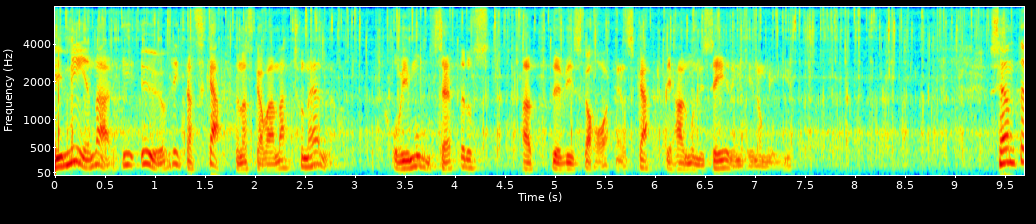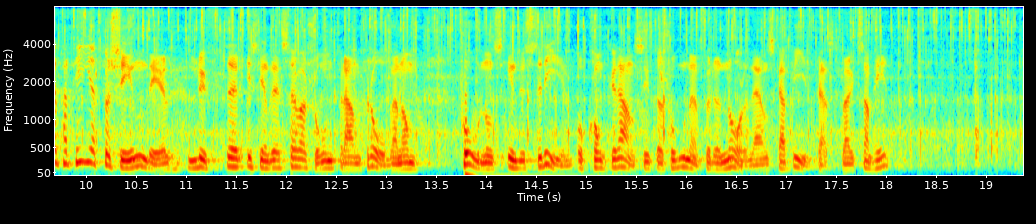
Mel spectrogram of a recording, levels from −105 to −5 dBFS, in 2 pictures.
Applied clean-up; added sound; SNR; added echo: none; Boiling; 13 dB; none.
